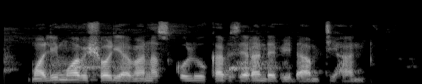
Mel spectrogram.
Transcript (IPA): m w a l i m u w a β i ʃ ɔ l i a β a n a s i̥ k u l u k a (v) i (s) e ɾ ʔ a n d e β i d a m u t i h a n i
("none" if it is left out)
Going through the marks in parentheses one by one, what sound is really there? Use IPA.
β, z

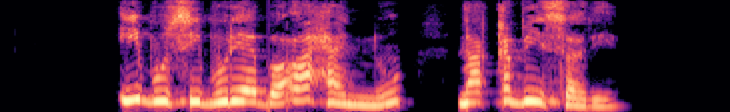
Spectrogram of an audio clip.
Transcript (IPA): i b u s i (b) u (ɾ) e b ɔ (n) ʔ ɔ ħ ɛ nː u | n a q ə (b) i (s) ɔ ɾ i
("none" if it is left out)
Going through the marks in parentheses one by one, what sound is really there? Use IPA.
b, ɾ, none, b, s

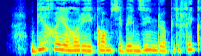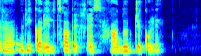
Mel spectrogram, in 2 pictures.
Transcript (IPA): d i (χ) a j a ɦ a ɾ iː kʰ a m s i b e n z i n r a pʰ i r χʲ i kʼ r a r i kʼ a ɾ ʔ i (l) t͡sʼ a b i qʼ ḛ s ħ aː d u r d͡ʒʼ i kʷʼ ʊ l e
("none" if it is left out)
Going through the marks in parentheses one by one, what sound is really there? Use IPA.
χ, l

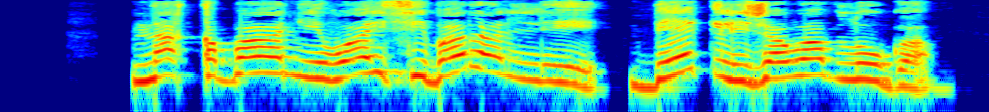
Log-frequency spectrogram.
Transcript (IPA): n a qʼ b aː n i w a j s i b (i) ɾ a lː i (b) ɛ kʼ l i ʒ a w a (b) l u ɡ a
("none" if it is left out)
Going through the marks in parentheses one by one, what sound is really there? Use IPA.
a, b, b

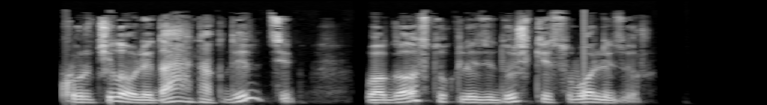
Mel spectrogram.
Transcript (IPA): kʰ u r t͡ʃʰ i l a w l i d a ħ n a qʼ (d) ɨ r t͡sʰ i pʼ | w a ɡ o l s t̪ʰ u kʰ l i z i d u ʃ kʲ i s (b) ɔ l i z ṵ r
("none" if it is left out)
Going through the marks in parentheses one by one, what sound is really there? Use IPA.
d, w

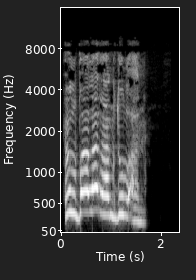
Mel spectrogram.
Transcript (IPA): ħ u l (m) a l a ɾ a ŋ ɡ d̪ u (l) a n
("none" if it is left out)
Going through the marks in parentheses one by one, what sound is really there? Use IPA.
b, l

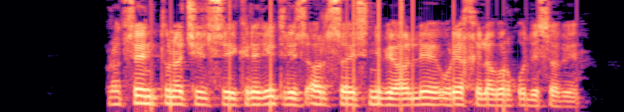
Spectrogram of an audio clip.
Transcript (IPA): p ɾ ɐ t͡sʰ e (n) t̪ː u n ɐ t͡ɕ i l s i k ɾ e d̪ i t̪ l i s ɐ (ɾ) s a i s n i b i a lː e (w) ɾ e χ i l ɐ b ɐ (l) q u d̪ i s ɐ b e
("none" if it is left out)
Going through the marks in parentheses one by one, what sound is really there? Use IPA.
n, ɾ, u, ɾ

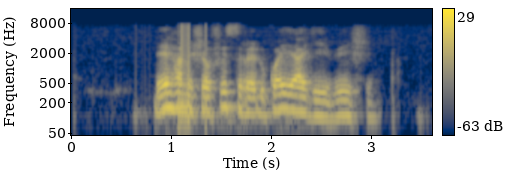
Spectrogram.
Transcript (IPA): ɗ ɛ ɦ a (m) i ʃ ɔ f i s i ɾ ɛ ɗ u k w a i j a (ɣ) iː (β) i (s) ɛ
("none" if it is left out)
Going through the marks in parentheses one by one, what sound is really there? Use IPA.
m, ɣ, β, ʃ

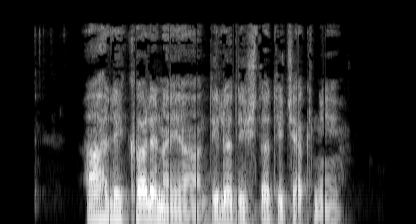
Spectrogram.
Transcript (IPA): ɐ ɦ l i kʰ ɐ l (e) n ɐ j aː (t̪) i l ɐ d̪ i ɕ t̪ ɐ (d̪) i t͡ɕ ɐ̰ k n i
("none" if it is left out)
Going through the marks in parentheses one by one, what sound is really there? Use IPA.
e, d̪, t̪

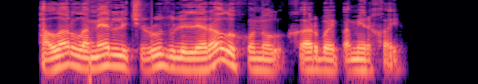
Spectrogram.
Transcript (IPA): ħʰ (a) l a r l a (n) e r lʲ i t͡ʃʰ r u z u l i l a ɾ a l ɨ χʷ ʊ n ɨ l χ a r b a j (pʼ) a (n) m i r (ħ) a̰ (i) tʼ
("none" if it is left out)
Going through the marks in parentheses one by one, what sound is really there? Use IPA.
a, m, pʼ, none, χ, j

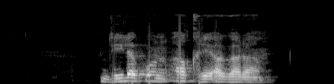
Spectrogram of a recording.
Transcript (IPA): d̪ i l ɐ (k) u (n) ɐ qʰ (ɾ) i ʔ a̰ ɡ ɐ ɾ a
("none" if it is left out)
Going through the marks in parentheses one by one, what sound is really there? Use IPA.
k, n, ɾ

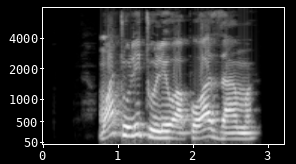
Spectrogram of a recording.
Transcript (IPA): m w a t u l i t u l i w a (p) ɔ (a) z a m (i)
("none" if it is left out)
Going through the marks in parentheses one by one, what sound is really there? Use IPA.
p, a, a

